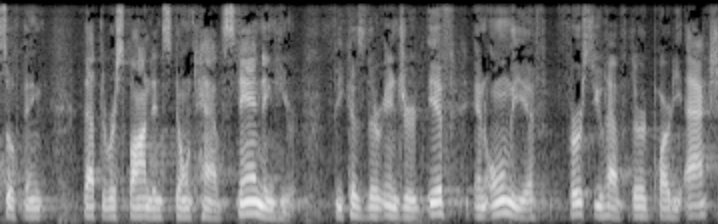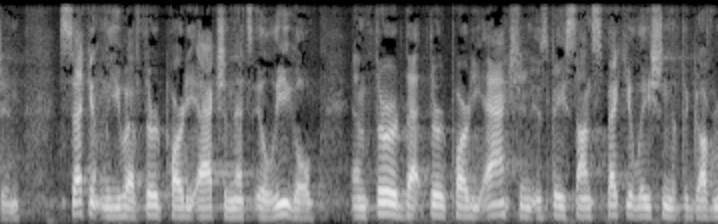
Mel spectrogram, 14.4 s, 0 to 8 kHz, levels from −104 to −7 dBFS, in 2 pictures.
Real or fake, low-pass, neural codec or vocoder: real; 7.2 kHz; none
